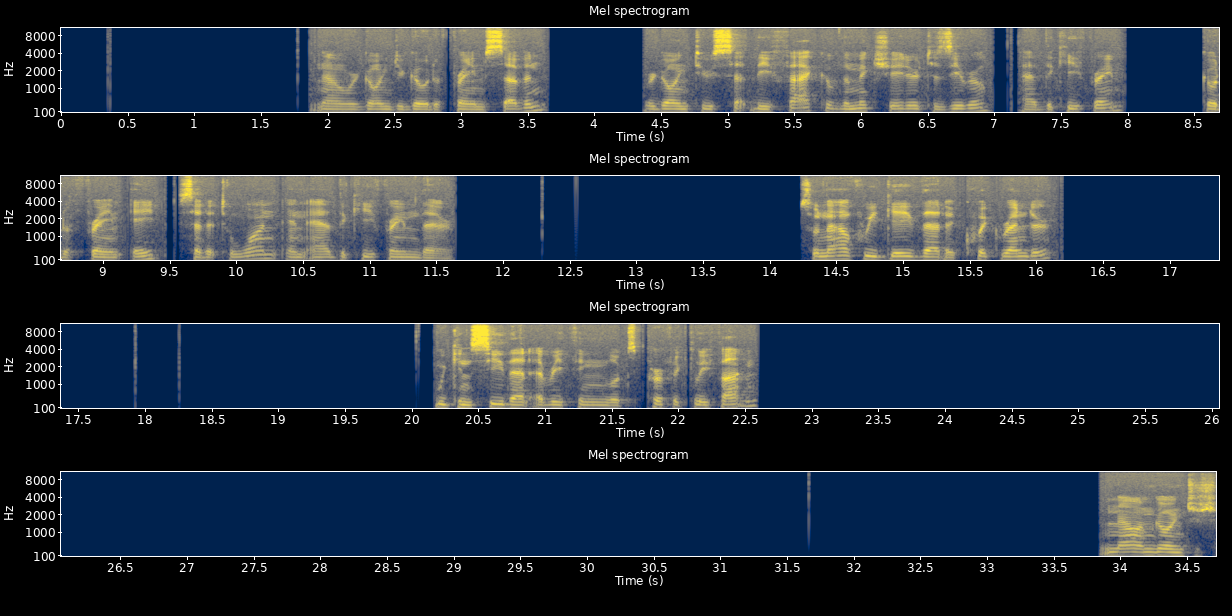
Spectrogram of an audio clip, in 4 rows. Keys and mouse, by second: 1.2 Left, 6.3 i, 8.1 Right, 10.2 i, 12.3 ctrl+s, 13.4 shift+Left, 14.2 shift+z, 17.1 Right, 17.4 Right, 17.7 Right, 17.8-18.3 Right, 18.5 Right, 18.7 Right, 19.0-19.7 Right, 19.9 Right, 20.1 Right, 20.5 Right, 20.7 Right, 21.0 Right, 21.1 Right, 21.5 Right, 21.7 Right, 21.9 Right, 22.1 Right, 22.6 Right, 22.8 Right, 23.0 Right, 23.2 Right, 23.4 Right, 23.6-24.2 Right, 24.3 Right, 24.5 Right, 24.7 Right, 27.5 ctrl+s, 32.9 z, 33.0 z.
